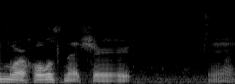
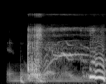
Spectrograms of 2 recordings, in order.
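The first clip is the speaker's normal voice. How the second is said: words cracking up into real laughter, much louder and higher; can't hold it in, laugh through the words; 14 dB louder than usual. Real, not acted. Teasing a friend about having kids, breaking into loud laughter. Bursts out laughing mid-tease.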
